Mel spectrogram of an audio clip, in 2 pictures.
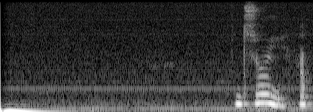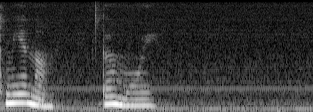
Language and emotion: Russian, neutral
